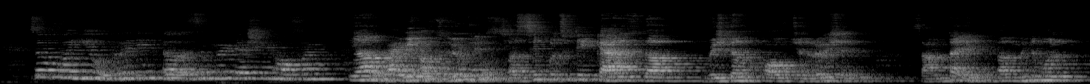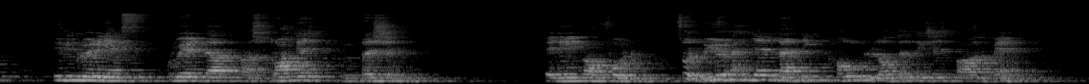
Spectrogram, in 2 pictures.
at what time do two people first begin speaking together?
3.5 s

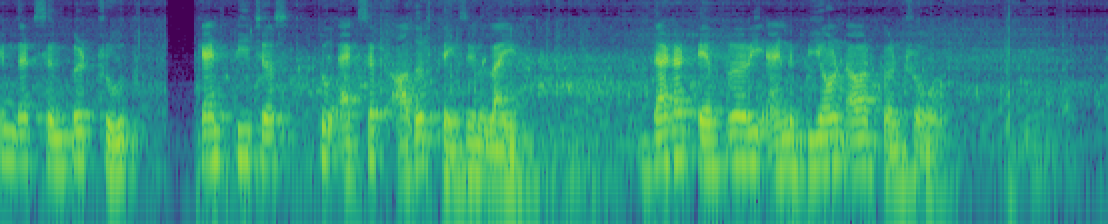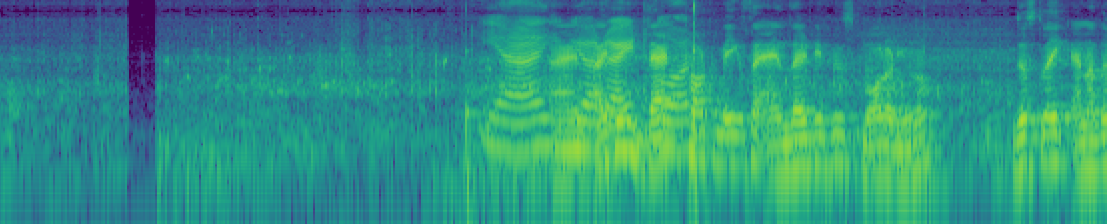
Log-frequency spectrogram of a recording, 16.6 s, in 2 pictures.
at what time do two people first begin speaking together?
12.4 s

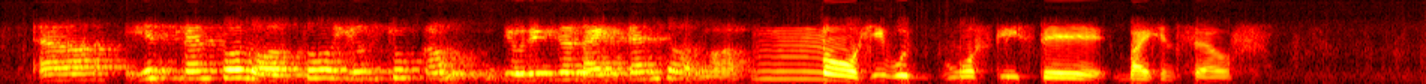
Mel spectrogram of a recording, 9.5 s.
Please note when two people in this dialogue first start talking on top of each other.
none

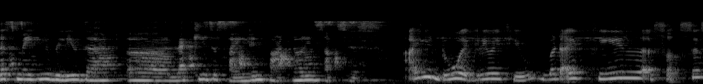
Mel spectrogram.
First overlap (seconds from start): none

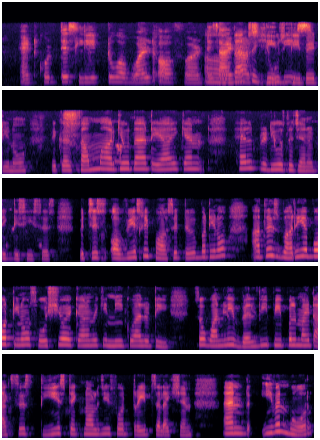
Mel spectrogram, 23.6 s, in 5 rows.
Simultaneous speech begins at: 3.0 s

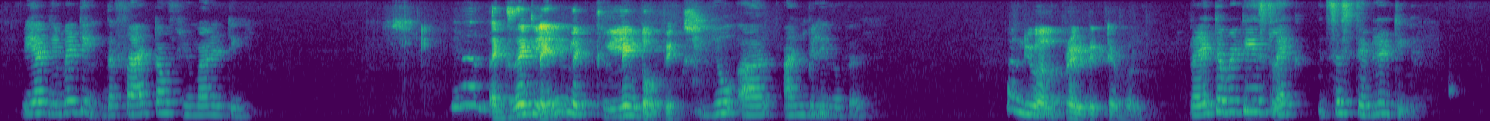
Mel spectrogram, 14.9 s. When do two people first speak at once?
none

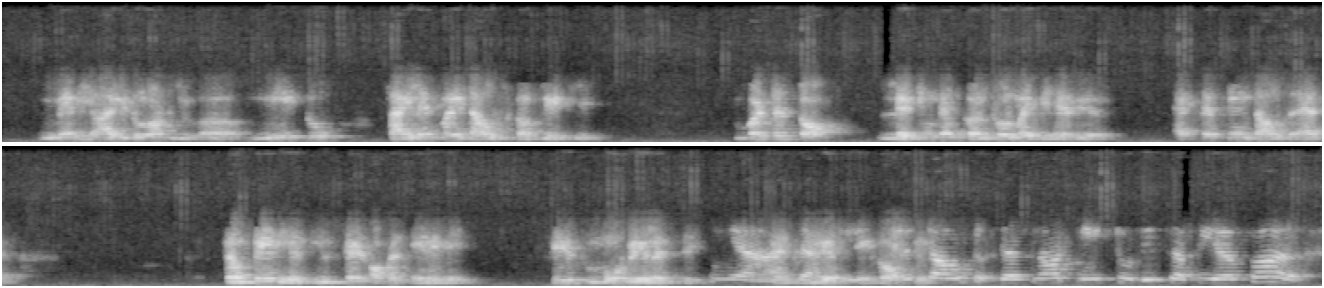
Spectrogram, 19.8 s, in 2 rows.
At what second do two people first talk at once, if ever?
15.7 s

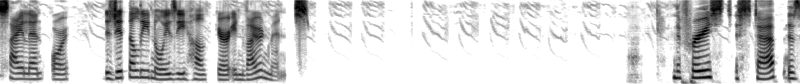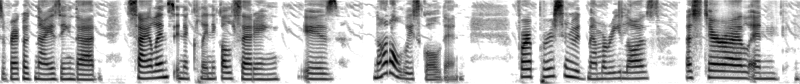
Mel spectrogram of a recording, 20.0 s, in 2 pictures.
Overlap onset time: none

